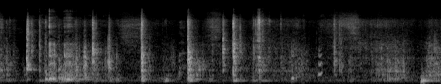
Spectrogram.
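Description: A pug nosing about inside a clear plastic jar of cheese balls: irregular sharp clicks and rattles of the plastic jar and the cheese balls inside it.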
